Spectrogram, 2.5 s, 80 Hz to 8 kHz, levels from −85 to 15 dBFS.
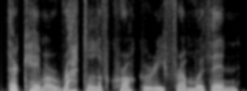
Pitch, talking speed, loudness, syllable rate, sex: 185 Hz, 195 wpm, -20 LUFS, 5.9 syllables/s, female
